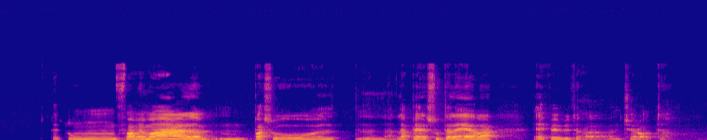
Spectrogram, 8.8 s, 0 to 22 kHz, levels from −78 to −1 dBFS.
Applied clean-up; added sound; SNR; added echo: none; none; none; none.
